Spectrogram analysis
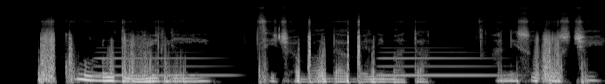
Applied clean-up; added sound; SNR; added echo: none; Wind instrument, woodwind instrument; 14 dB; none.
